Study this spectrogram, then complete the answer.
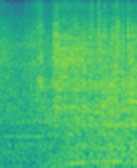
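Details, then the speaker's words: Electric hose reel motor after pushing the button and solenoid relay clicks: low hum swells and holds steady as the reel winds in normally. "and it does its thing you can see they work pretty nice actually"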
